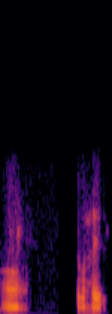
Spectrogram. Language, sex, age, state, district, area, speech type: Assamese, male, 45-60, Assam, Charaideo, rural, conversation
